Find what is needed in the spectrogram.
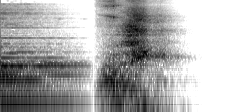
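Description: Logo ident audio: a held synth music chord with a deep bass fades out about halfway through, then a short whoosh sound effect sweeps downward and stops abruptly.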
